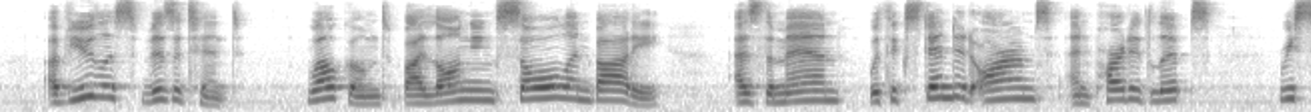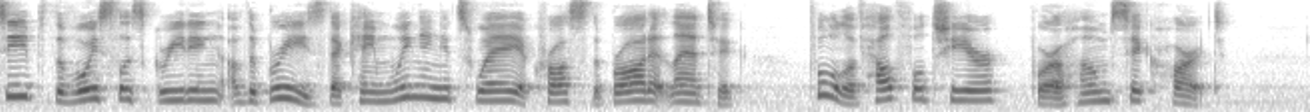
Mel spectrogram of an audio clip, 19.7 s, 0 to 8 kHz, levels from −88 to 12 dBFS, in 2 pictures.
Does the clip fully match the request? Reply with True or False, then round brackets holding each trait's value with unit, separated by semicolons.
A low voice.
False (225 Hz)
